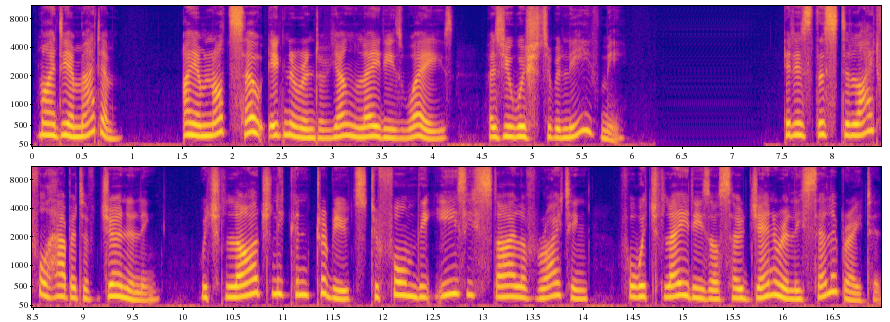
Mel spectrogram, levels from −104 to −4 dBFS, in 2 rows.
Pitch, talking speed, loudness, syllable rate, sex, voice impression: 245 Hz, 150 wpm, -17 LUFS, 5.0 syllables/s, female, feminine, slightly young, tensed, slightly powerful, bright, slightly soft, clear, slightly halting, slightly nasal, cute, calm, friendly, reassuring, slightly elegant, lively, kind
